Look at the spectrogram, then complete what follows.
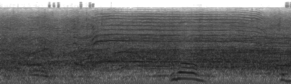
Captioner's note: crowd cheering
